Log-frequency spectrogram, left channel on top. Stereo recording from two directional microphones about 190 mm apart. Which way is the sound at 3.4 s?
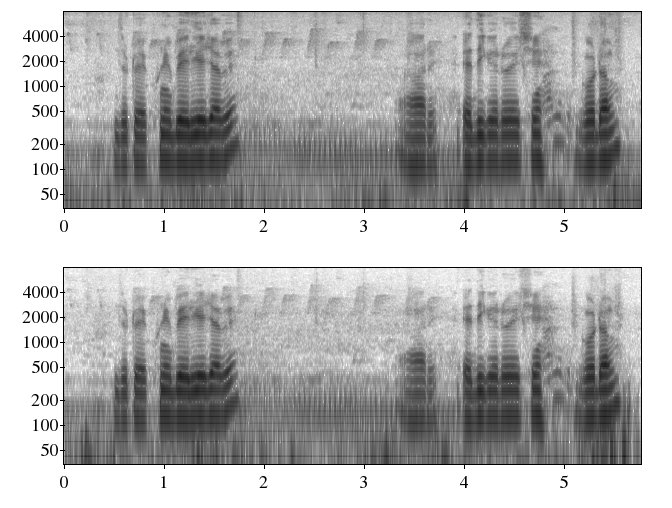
25° left (ahead or behind).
